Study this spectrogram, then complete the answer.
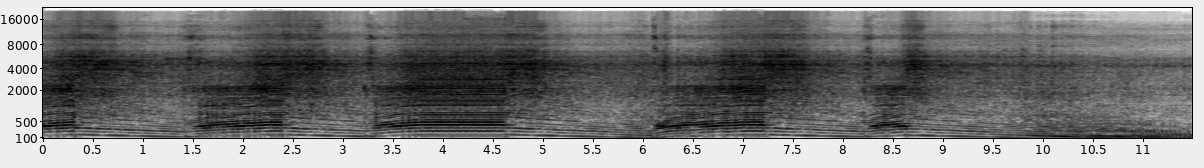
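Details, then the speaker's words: Honda Karisma motorcycle that used to die suddenly, after its ignition coil was replaced: it idles, then takes repeated throttle blips, revs rising and falling cleanly and returning to idle each time without stalling. Normal idle and revving. "Ya, ketika kita menginjak gas lalu melepaskannya, kemudian menginjak gas lagi, mesinnya tidak mati lagi, teman-teman."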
